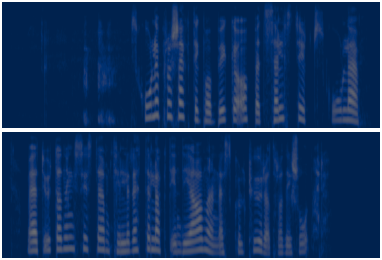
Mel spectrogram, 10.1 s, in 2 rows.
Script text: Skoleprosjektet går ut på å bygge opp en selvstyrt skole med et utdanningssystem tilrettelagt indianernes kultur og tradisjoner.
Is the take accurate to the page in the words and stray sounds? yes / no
no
